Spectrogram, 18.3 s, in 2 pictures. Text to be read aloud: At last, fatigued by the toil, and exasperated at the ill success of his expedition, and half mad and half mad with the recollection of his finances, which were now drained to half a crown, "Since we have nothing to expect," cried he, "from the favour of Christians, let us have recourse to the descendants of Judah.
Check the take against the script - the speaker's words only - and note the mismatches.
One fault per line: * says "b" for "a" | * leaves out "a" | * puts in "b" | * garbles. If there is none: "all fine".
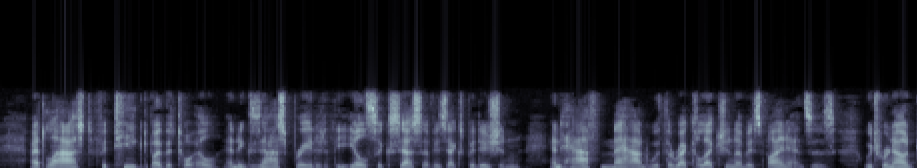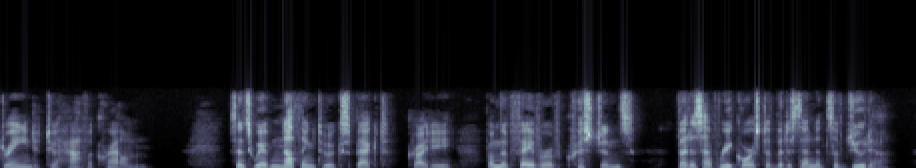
* leaves out "and half mad"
